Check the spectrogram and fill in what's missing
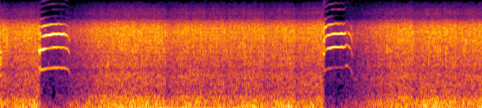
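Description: A moorhen gives two short, honking notes about three seconds apart over steady rushing background noise, perhaps water.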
